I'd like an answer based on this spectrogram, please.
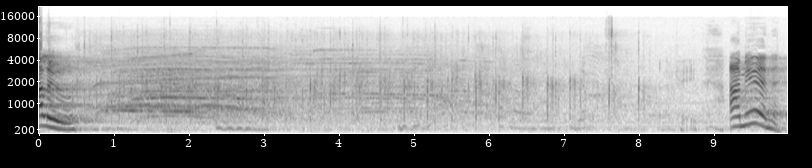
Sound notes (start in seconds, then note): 0.6 audience cheers; 0.6 audience applauds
